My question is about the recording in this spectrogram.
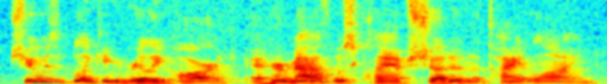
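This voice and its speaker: A man narrating a children's audiobook in a steady storytelling manner. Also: medium pitch, normal speed, vocal fry, a little hiss or hum. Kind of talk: scripted narration. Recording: roomy echo.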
